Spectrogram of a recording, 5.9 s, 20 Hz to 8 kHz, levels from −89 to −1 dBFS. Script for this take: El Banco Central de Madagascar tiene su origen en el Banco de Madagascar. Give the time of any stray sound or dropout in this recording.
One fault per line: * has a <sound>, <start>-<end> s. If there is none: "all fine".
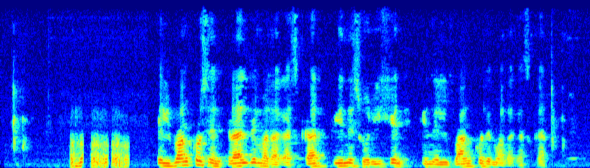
* has a laugh, 0.7-1.3 s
